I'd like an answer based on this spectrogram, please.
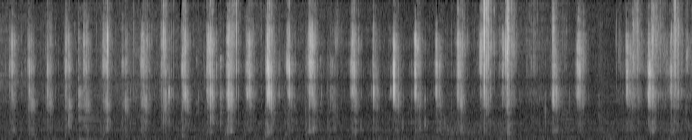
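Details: Close-miked giant rabbit Meonji chewing vegetables at Alpaca World: sharp, bright crunches in a fast, even rhythm, several per second, with a low constant hum behind them indoors.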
